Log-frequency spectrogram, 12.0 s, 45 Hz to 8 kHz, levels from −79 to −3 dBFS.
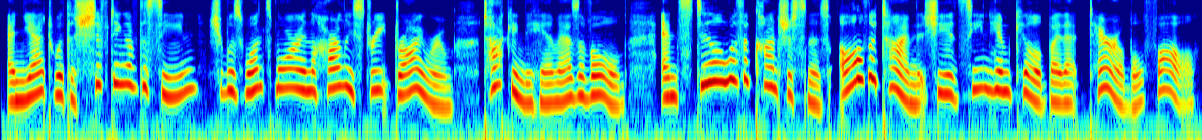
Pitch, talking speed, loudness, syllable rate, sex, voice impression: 260 Hz, 210 wpm, -18 LUFS, 4.7 syllables/s, female, very feminine, young, thin, tensed, slightly powerful, slightly bright, soft, very clear, fluent, slightly raspy, very cute, slightly cool, very intellectual, very refreshing, sincere, calm, very friendly, very reassuring, very unique, very elegant, wild, very sweet, very lively, kind, intense, slightly sharp, light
